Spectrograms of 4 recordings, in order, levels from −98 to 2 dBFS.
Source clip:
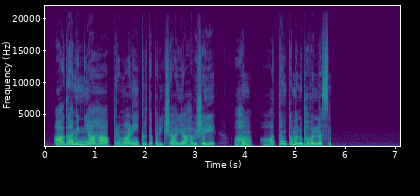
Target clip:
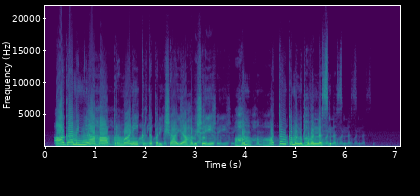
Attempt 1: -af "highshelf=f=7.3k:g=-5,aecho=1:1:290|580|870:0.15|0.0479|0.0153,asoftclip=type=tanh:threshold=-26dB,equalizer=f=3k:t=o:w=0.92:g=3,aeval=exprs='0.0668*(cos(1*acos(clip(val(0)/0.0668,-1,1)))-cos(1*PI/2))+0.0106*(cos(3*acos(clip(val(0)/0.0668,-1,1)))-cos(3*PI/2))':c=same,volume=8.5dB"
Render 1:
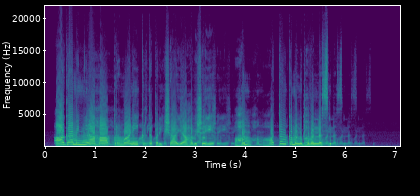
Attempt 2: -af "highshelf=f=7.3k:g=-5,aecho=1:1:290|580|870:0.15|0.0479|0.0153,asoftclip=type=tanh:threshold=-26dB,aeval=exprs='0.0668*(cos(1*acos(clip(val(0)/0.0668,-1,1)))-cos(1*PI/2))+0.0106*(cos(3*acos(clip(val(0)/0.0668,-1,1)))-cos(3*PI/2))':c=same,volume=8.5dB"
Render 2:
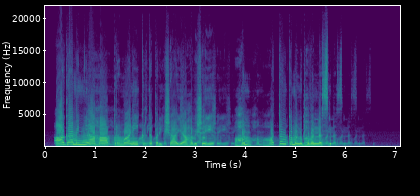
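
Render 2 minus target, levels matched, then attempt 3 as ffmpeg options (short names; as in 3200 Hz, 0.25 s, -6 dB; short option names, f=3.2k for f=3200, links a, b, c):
8000 Hz band +3.5 dB
-af "highshelf=f=7.3k:g=-12,aecho=1:1:290|580|870:0.15|0.0479|0.0153,asoftclip=type=tanh:threshold=-26dB,aeval=exprs='0.0668*(cos(1*acos(clip(val(0)/0.0668,-1,1)))-cos(1*PI/2))+0.0106*(cos(3*acos(clip(val(0)/0.0668,-1,1)))-cos(3*PI/2))':c=same,volume=8.5dB"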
